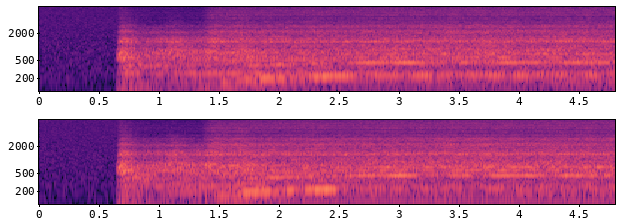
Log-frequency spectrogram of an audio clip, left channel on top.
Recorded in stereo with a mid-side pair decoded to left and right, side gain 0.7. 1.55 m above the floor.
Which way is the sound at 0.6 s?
10° right.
